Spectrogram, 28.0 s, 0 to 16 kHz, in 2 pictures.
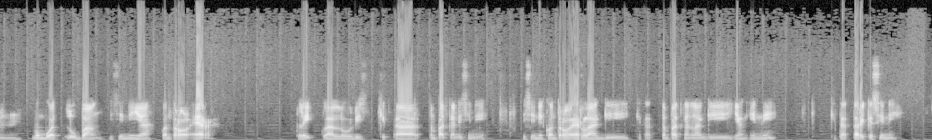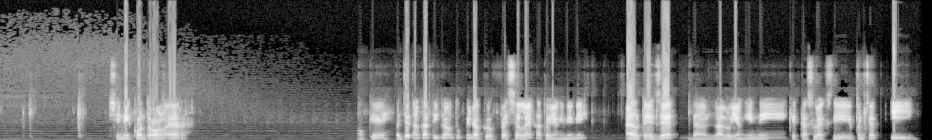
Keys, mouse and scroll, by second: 0.0 shift+middle click, 2.8 ctrl+r, 6.1 shift+middle click, 7.8 ctrl+r, 14.7 shift+middle click, 18.1 g, 22.9 alt+z, 23.7 shift+middle click.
